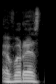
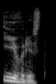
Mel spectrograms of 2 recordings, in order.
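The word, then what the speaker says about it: Everest: І хоча сам Еверест був проти цієї ідеї, назва закріпилась. До речі, прізвище Джорджа Евереста насправді вимовлялося як івріст, але в англійській мові з часом закріпилася інша вимова.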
